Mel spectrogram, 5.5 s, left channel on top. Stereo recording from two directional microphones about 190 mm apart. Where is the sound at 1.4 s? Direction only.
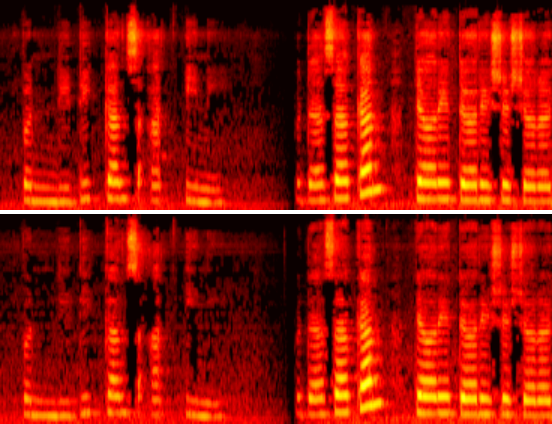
30° left (ahead or behind).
